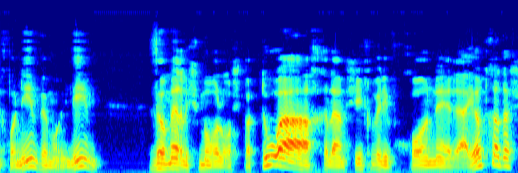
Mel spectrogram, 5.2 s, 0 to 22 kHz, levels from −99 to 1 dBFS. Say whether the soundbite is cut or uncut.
uncut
